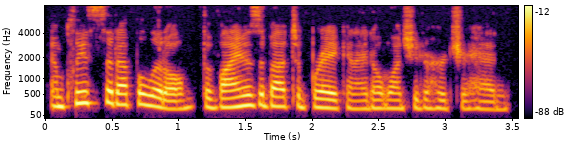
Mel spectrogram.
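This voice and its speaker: A woman voicing a serious, motherly little girl in an audiobook, earnest, polite and gently bossy. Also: medium pitch, quick pace, no room sound, natural voice. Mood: polite, firm. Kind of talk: audiobook character dialogue.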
